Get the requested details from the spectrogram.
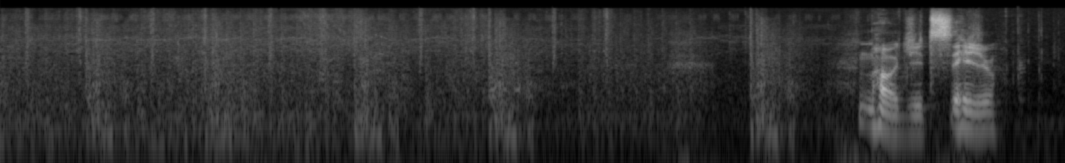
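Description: A shotgun fires in loud blasts.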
